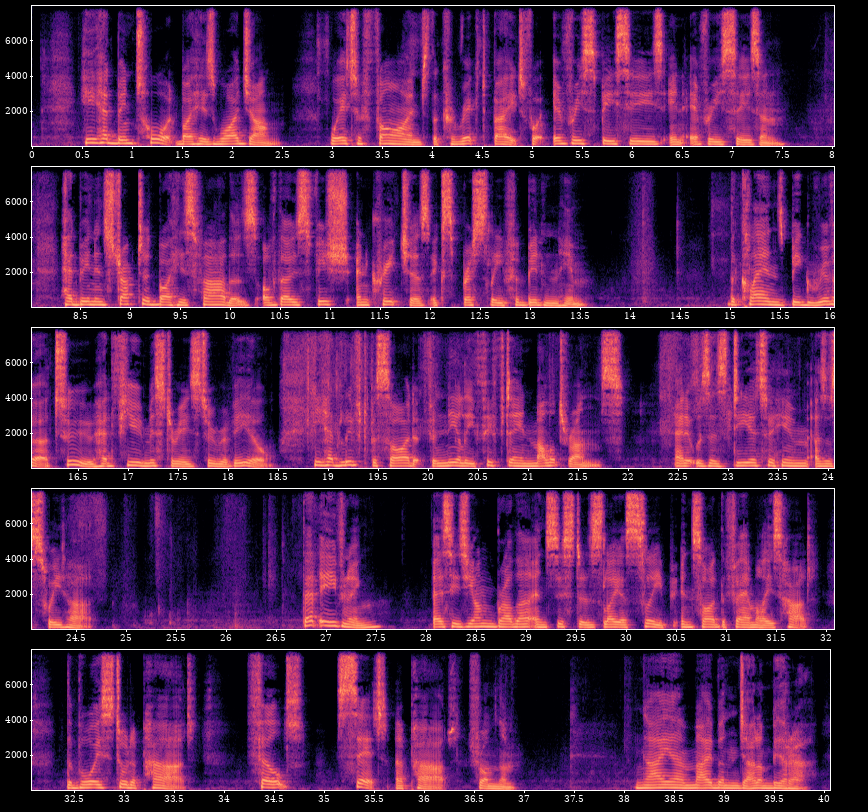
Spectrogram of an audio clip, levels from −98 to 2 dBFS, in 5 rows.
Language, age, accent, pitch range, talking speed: English, 40-59, Australian, 135-165 Hz, 135 wpm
